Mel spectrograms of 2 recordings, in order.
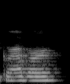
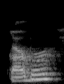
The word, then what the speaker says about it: Graeber: So the book that we were just talking about was Debt by David Graeber. Garber, how do you say his name? Graeber. Graeber, thank you, Graeber.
